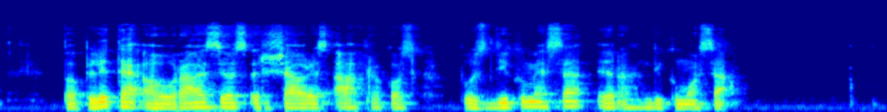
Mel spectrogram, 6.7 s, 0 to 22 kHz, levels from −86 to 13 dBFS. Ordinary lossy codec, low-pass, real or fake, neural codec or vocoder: Opus, 24 kbps; 9.9 kHz; real; none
